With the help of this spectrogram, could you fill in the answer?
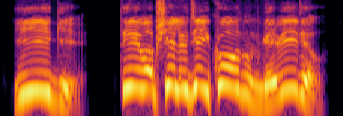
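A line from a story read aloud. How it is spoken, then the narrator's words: Laughing young man. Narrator (Russian): рассмеялся молодой безбородый парень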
